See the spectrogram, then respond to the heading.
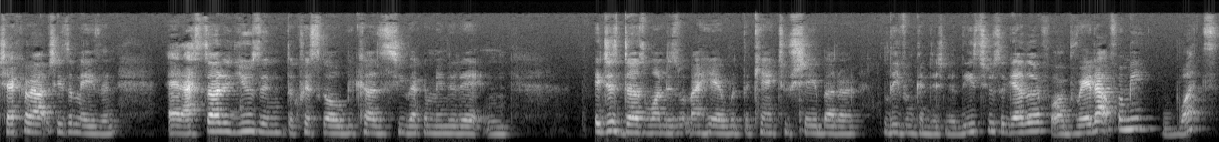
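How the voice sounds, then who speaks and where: A woman talks at a fairly quick pace. Her medium-pitched voice is somewhat breathy. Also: ordinary pitch variation. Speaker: natural hair vlogger. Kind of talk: casual vlog talk. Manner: fast.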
